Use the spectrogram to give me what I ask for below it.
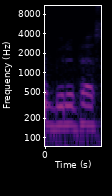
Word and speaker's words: Budapest: 14th I wanted to go to Budapest okay Budapest you might be wondering why I said it like that that's how they pronounce it blah blah blah but it's a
